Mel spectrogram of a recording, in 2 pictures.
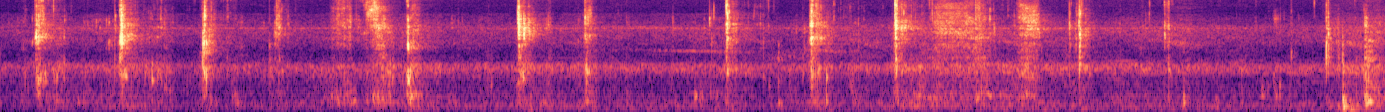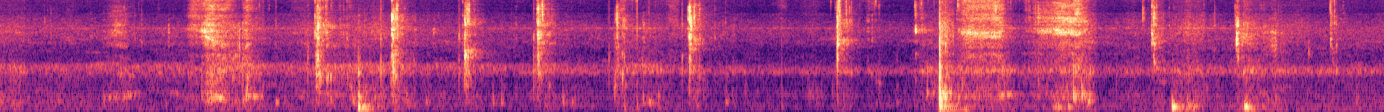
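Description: A person chewing and eating a boiled fish and bamboo-shoot dish close to the microphone: irregular wet mouth clicks and chewing sounds, with a louder run of them near the end.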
